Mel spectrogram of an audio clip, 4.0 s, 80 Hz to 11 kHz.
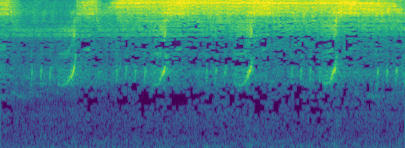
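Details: Walker's cicada on Aburayama, Fukuoka City, Japan, 22 August 2022, captured by smartphone at the Aburayama Kannon lookout: short upward-sweeping buzzy notes roughly every second over a steady high hiss of insect noise.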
